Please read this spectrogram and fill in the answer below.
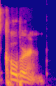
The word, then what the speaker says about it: Cockburn: It's spelled Bruce Cockburn. – Okay. – Yeah. – Oh. – But it's pronounced Bruce Cockburn.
